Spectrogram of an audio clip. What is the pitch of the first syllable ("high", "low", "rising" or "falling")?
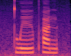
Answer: rising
